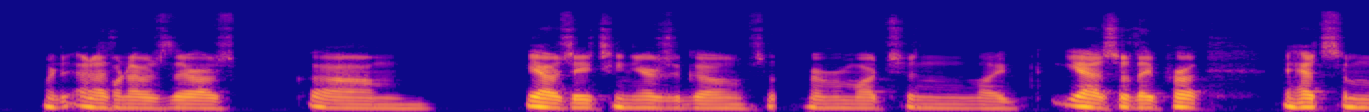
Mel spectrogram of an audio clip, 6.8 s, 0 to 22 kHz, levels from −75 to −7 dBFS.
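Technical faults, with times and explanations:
0.53–0.58 s and 3.82–3.88 s, damaged data in a compressed stream: two short bursts, about 50 ms and 60 ms long, just before "I was there I" and just after "years ago". Corrupted bytes made the decoder misread those frames and lose sync until it found a valid header, so each comes out as a brief glitch in the speech.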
